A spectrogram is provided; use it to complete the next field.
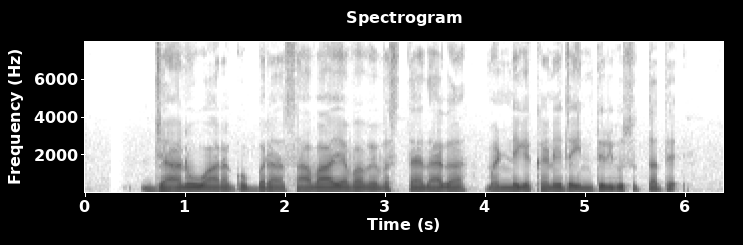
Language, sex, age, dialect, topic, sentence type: Kannada, male, 25-30, Central, agriculture, statement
